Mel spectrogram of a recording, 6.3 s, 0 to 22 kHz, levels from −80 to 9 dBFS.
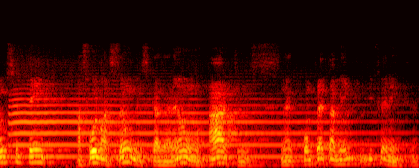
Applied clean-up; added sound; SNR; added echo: none; Trumpet; 8 dB; reverberation time 1.8 s.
